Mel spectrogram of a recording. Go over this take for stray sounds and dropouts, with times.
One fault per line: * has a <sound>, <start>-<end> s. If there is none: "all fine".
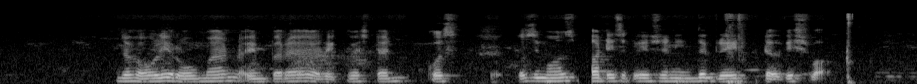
* has a dropout, 5.8-5.9 s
